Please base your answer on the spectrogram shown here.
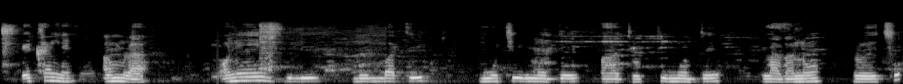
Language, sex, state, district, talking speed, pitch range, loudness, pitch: Bengali, male, West Bengal, Jalpaiguri, 85 wpm, 130-155 Hz, -17 LUFS, 145 Hz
